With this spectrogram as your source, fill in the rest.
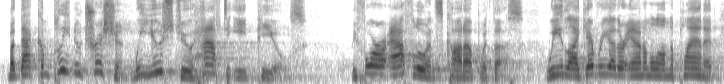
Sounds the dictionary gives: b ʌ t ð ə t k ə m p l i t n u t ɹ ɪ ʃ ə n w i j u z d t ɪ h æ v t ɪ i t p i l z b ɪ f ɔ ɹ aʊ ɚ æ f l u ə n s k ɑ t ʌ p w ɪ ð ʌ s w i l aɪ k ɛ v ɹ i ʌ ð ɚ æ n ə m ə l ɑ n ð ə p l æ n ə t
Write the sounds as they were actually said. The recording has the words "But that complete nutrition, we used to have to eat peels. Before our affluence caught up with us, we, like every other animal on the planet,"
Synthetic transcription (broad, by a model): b ʌ t ð ə t k ə m p l i t n u t ɹ ɪ ʃ ə n w i j u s t ɪ h æ f t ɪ i t p i l z b ɪ f ɔ ɹ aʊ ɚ æ f l u ə n s k ɑ t ʌ p w ɪ ð ʌ s w i l aɪ k ɛ v ɹ i ʌ ð ɚ æ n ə m l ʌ n ð ə p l æ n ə t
